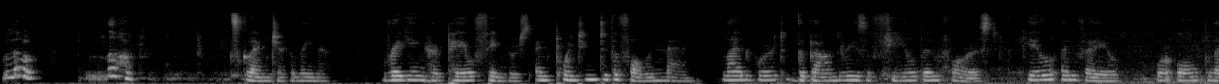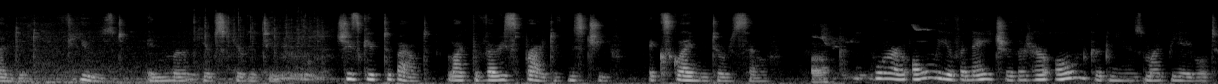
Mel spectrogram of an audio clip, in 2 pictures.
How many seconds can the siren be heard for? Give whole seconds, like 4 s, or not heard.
not heard.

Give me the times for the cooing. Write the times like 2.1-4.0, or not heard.
0.8-2.8, 8.8-10.4, 14.0-15.6, 20.3-21.5.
